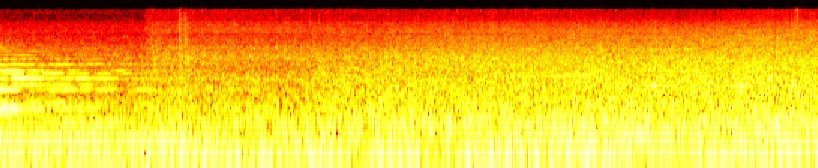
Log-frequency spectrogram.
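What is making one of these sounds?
A car engine hums as the car drives past.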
